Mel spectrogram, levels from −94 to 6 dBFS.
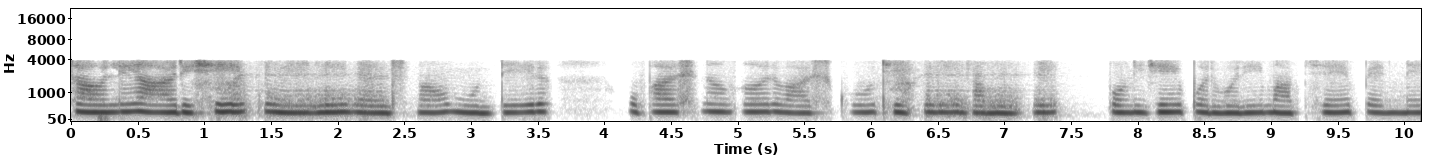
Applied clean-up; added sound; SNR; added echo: neural mask model RNNoise.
